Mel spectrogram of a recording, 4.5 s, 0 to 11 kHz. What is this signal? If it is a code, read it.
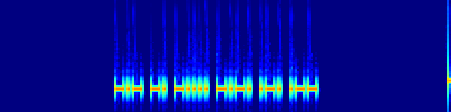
Morse code, heard as a keyed tone, about 38 wpm, 700 Hz. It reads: KN6CRW
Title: USA Call Signs - 6 Characters - 6x Character Spacing - 40wpm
